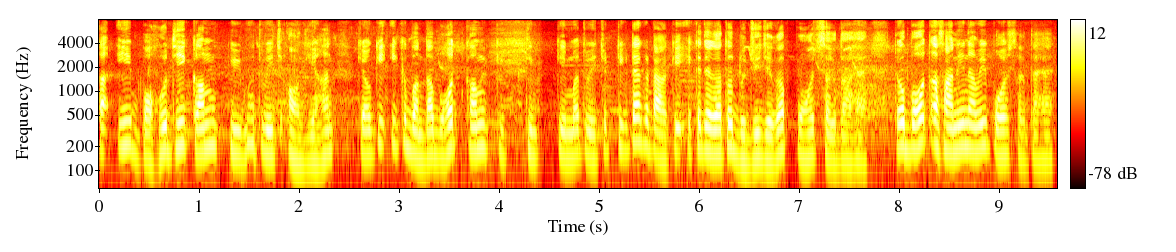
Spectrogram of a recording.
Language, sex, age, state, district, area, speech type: Punjabi, male, 18-30, Punjab, Gurdaspur, rural, spontaneous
